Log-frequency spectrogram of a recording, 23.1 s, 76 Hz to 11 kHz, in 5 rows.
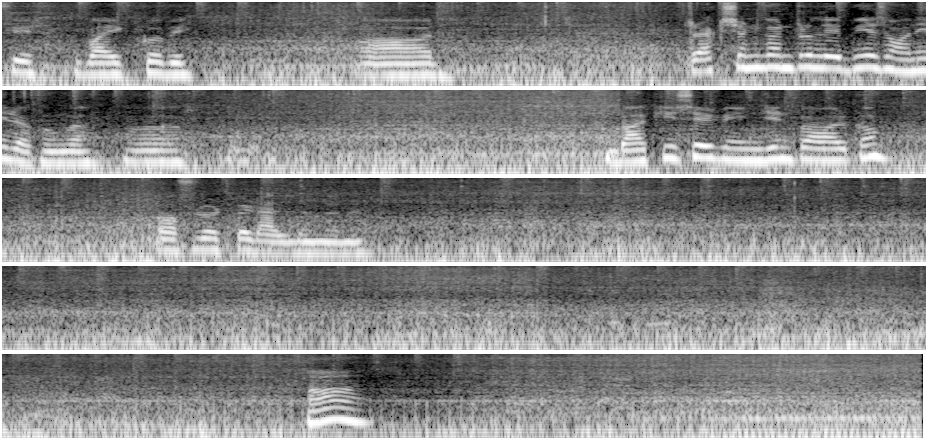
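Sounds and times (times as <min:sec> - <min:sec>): motorcycle engine running: 0:00.0 - 0:23.0
wind rushing over microphone: 0:00.0 - 0:23.0.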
